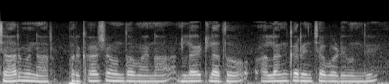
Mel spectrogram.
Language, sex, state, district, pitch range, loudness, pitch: Telugu, male, Telangana, Hyderabad, 140-155 Hz, -15 LUFS, 150 Hz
